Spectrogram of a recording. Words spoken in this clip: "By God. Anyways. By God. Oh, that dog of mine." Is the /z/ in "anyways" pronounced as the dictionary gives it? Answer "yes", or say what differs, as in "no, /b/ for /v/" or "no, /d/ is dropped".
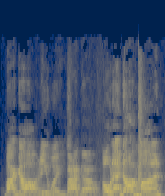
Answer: no, /z/ is dropped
